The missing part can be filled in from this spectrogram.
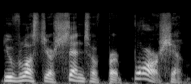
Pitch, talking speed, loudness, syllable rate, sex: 140 Hz, 190 wpm, -18 LUFS, 5.7 syllables/s, male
